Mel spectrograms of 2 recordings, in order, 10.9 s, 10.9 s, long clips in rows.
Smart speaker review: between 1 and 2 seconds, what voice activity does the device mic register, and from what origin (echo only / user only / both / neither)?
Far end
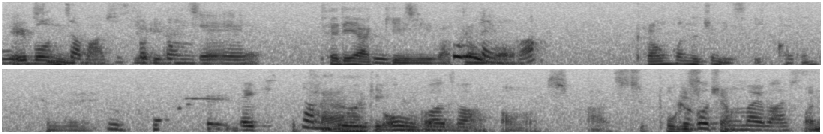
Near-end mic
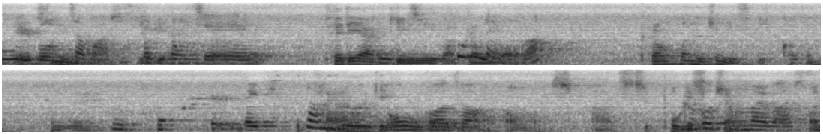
echo only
